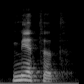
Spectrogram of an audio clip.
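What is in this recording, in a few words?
"metod", Azerbaijani; Orfoqrafiya Lüğəti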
